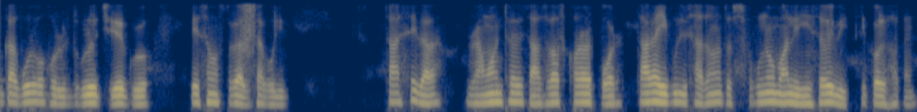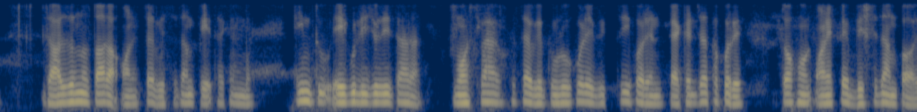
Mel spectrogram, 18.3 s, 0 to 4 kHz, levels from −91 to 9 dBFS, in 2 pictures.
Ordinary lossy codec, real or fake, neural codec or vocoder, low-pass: none; fake; codec, 16 kHz, 0.8 kbps, ZipCodec; 3.6 kHz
